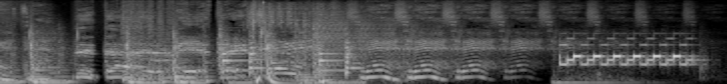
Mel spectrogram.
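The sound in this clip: A telephone ringing, a rapid, regular electronic trill that comes in near the end after a stretch of voices and other sounds, loud and clear once it starts.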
